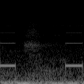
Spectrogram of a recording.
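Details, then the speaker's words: Two short, even electronic beeps over low room hum: ECG heart monitor beeping in a simulated operating room within a virtual reality surgery simulator. "you one asked you to look around the room you near the EKG or ECG beeping breathing apparatus"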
